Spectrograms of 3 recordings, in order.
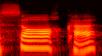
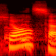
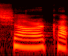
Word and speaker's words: Sharka: me, who calls you Sarka, and that's not your name, is it? It's Sharka. It's Sharka. As in a shark.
